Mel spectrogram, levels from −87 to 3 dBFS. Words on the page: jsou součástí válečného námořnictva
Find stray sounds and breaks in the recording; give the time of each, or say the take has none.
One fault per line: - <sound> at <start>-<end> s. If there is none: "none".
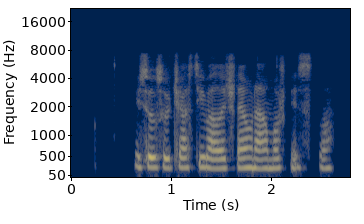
none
